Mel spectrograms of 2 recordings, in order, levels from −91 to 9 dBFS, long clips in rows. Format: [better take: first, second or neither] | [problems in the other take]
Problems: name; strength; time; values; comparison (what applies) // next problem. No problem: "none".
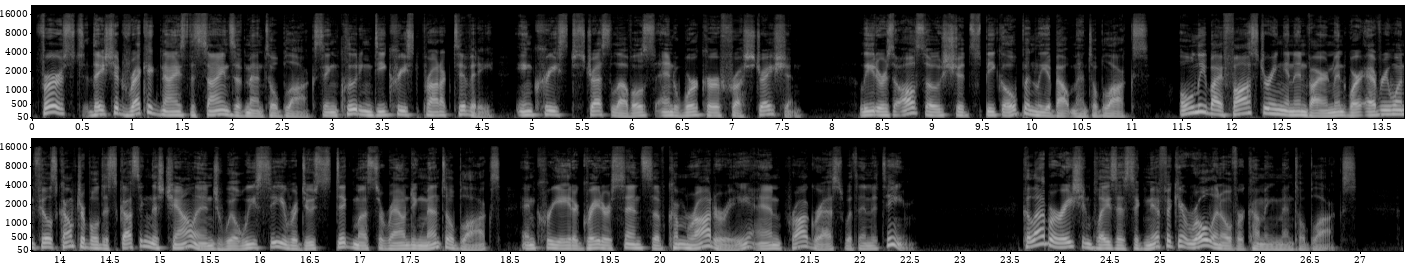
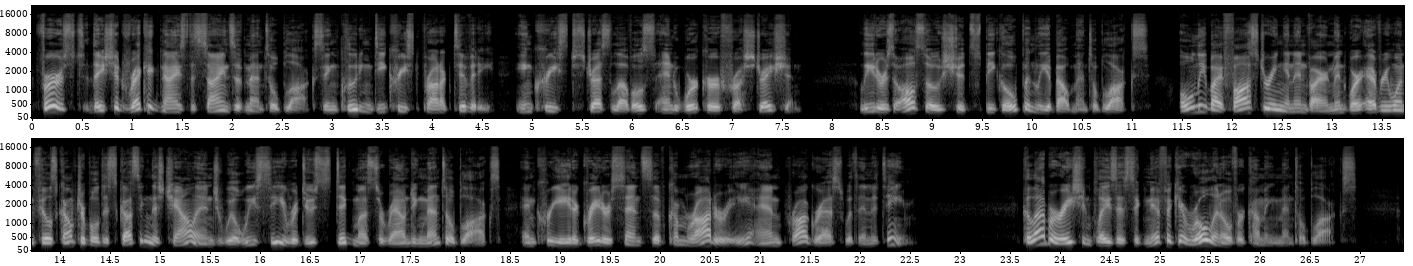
first | thin; very; fading below 300 Hz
